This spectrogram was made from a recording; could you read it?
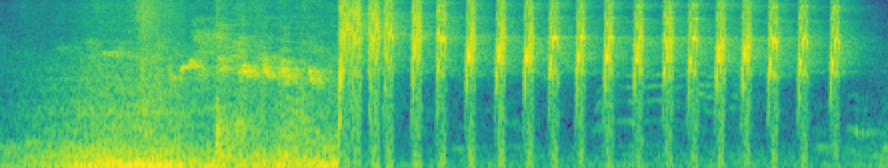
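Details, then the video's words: Rough, harsh vocal series from a grey-cheeked bulbul, recorded as a training master for songbirds: noisy opening, then a steady run of grating, broadband notes at about two per second. "masteran terbaik pencetak suara kasaran dan speed //cucak jenggot"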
